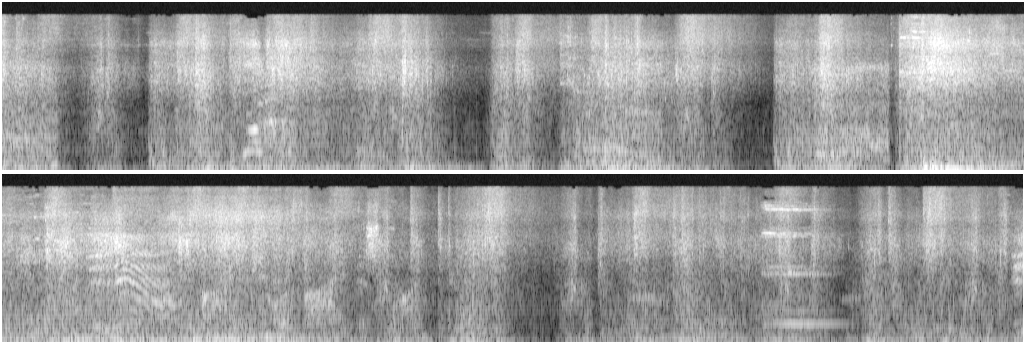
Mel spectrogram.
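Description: Game combat effects clash and whoosh with spells and hits.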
